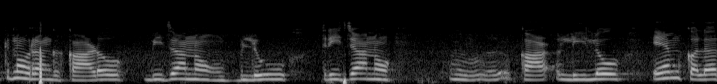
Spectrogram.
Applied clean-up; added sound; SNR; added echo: neural mask model Resemble Enhance denoiser.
